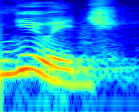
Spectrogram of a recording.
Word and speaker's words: New Age: click blunt shoveling the the proper pronunciation of New Age is actually New Age it rhymes with sewage the discarded remnants of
